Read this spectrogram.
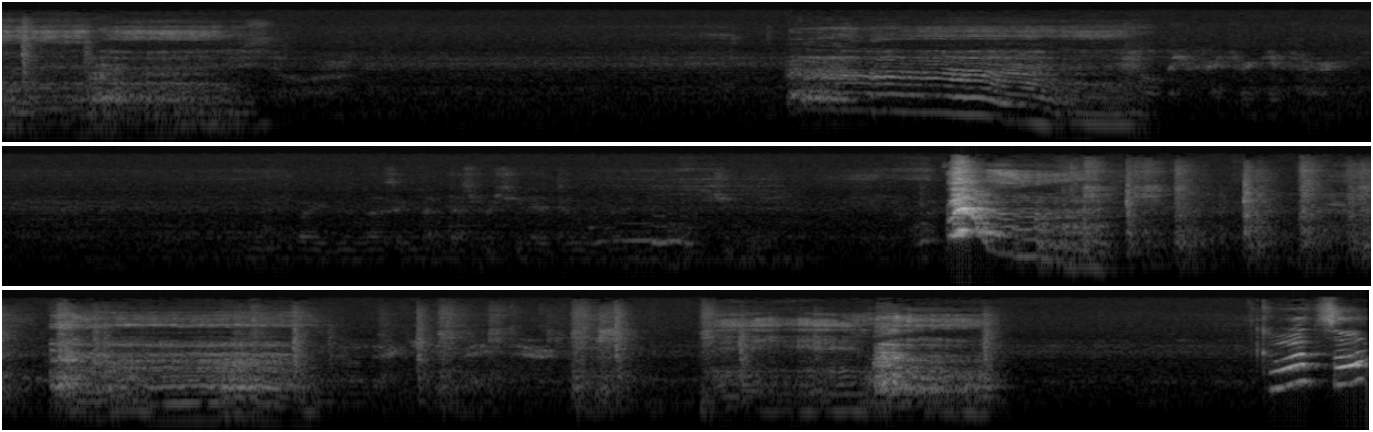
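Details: A female Bull Terrier gives strange, drawn-out whines and groans that slide downward, then break into longer warbling bursts, seemingly asking to be let out of her crate though its door was open; a person urges her to go outside.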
